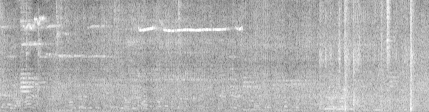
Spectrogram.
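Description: Egg parathas frying in oil on a flat street-stall griddle, a steady sizzle under background street noise and indistinct voices. A few sharp clicks come near the end.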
